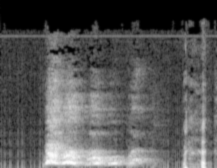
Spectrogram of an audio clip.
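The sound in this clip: A restless dog barks: one drawn-out, whiny bark, then a pause and two quick, short barks in succession.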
